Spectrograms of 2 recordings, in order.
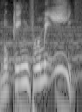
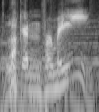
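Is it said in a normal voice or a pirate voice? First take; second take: normal; pirate. First: It is said in a normal voice. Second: It is said in a gruff pirate voice.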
